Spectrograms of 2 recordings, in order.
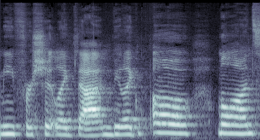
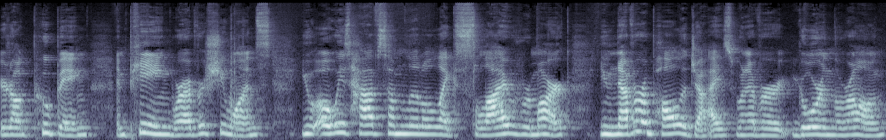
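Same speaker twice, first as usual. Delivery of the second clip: ordinary delivery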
